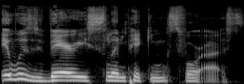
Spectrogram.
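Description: Her tone is animated, and her pitch sits in the middle range for a woman. The recording is very clean, with a silent background. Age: 30s. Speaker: podcast host, creative director. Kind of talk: casual monologue.

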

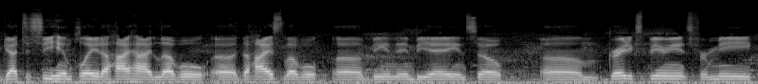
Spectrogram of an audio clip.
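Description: Amid noticeable background noise and audible room echo, a man speaks at a moderate pace. His medium-pitched delivery is monotone and flat. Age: 30s. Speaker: college basketball coach. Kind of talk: casual interview. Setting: media day event.

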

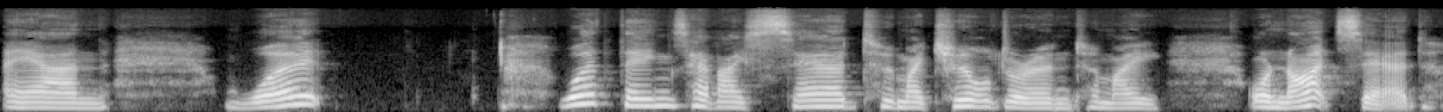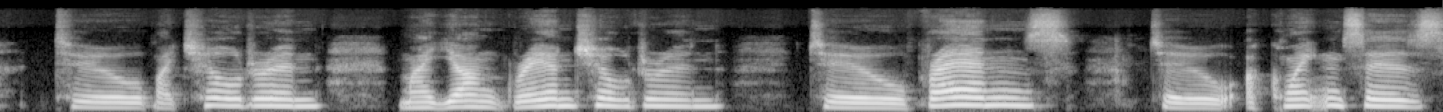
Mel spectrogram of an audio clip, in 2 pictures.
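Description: In a very clean recording with a silent background and a dry, close sound with no echo, a woman with a Southern US accent speaks at a very slow pace in a fairly high voice, with ordinary pitch variation and long, frequent pauses. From US South. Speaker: podcast guest, host's mother. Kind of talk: casual chat. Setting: recording in a closet.

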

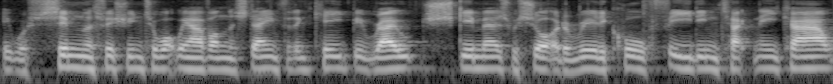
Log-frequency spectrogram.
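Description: This man speaks in a South Yorkshire accent. His voice is fairly high. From South Yorkshire, mining village near Sheffield/Rotherham. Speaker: match angler. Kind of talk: casual chat.

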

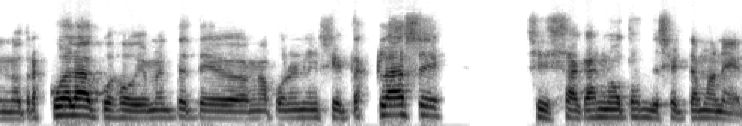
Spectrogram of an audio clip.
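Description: The speaker is a man with a plain, everyday voice. He talks at a fairly high pitch with lively intonation. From Ecuador, raised partly in Puerto Rico. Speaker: NASA engineer. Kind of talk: interview.

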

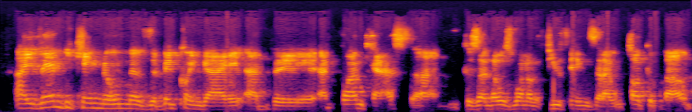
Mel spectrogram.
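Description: A man's fairly high voice with a Spanish accent and ordinary pitch variation. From Mexico. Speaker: crypto exchange CEO. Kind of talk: interview. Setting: podcast recording. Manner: repetitive false starts.

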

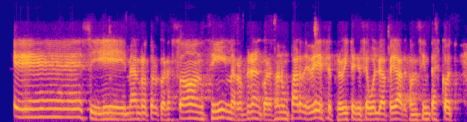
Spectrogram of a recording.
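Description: A woman with an Argentine accent speaks at a medium pitch with hardly any pauses. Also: ordinary pitch variation, moderate pace. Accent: Rioplatense Argentine Spanish. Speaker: podcast co-host. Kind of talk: casual chat. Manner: loud.

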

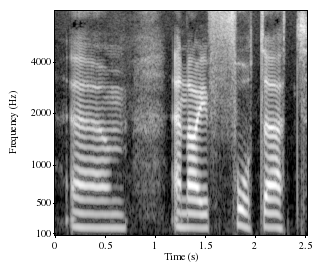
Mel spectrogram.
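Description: A woman speaks at a medium pitch with a Swedish accent. The recording is very clean, with a silent background and a dry, close sound free of echo. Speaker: football journalist. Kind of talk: casual panel chat.

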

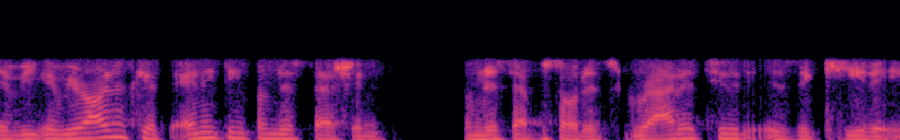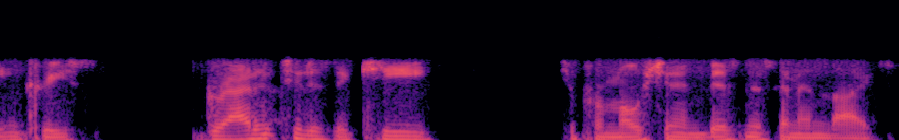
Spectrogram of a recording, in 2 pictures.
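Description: A man at a very fast pace, energetic in tone, with lively intonation. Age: 40s. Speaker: executive coach. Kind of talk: interview.

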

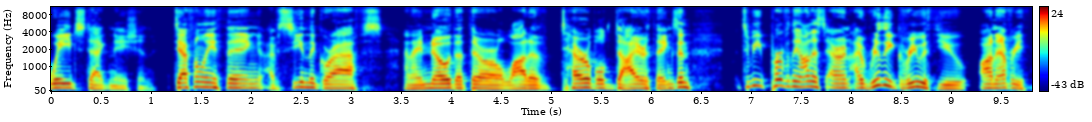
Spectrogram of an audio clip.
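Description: In a very clean recording with a silent background and a dry, close sound with no echo, a man with an unremarkable speaking voice talks at a fairly quick pace, fairly high in pitch and lively in intonation. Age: 30s. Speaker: podcast co-host. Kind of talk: casual chat.

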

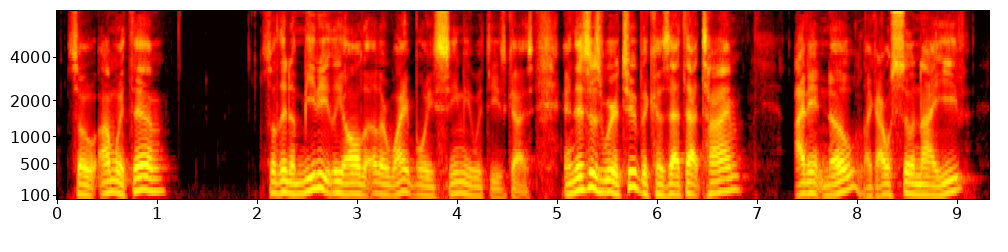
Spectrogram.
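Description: Speaking in an ordinary speaking voice, a man keeps a medium pitch, a fairly quick pace and lively intonation in a very clean recording with a silent background. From California (Navy brat, moved around). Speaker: writer-director, former prisoner. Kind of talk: interview storytelling.

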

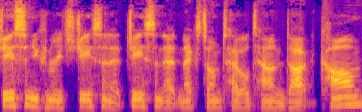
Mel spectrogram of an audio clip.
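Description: An ordinary speaking voice moves at a fairly quick pace. The intonation is fairly even. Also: man. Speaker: podcast co-host, real estate professional. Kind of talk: interview questions, conversational. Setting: Boston.

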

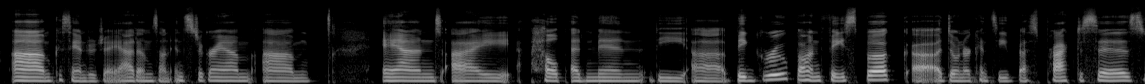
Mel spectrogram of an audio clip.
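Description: Recorded very cleanly against a silent background, a woman speaks at a fairly slow pace with a fairly low pitch. She has an ordinary speaking voice, and the sound is dry and close with no echo. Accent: American. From New Jersey. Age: 40s. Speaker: advocate. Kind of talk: interview. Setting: studio.

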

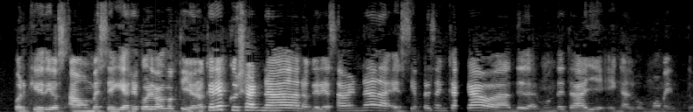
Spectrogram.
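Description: A woman talks in a bright, sharp tone at a medium pitch. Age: 30s. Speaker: opera-trained singer. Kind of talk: testimony. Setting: Instagram live video call.

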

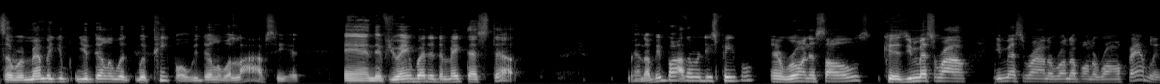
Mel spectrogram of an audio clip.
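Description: Against a quiet background, a man with a Southern US accent speaks very fast at medium pitch, his intonation lively. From US South. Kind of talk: casual chat. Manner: animated.

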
